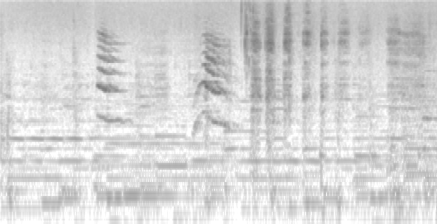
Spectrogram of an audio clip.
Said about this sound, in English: And the cat's on the move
